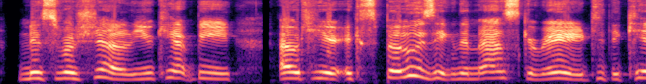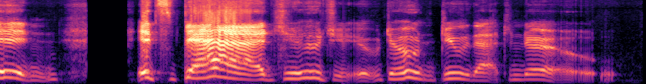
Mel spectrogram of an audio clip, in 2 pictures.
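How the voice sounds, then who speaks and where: A female-sounding voice performs a put-on character voice. It is fairly high in pitch and fairly slow in pace. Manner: impression of a character, scolding.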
